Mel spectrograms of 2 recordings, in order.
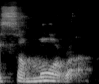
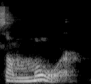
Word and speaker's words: Sommore: doing I said um you keep calling me Samora I said and my name is some more he was like oh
